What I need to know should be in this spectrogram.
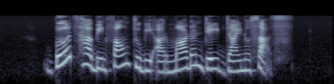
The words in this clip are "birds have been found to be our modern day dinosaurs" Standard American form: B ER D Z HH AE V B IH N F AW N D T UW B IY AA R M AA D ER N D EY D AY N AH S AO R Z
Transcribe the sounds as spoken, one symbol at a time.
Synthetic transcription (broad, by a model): B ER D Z HH AE V B IH N F AW N D T UW B IY AA R M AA D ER N D EY D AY N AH S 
